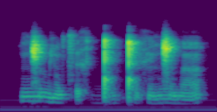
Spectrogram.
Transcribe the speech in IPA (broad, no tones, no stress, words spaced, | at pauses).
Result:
ŋ͡ǁɯu̯jõwt͡sʼɛx ɡ͡ǃɯwǃʼɛ̃ xẽŋ͡ǁɛ̃ wã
